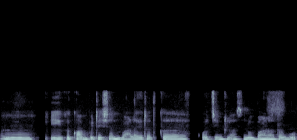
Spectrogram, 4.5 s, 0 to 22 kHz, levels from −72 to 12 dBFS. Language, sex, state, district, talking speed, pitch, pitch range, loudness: Kannada, female, Karnataka, Belgaum, 120 wpm, 220 Hz, 205-225 Hz, -16 LUFS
